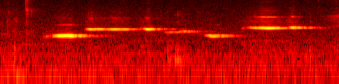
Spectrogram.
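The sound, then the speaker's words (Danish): A person whistles a short, wavering tune, several sustained notes sliding up and down over about three seconds, with no talking. “Jeg skal fløjte.”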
